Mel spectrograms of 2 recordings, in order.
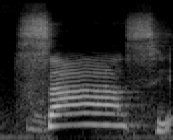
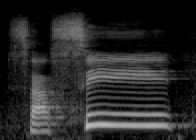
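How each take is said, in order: First: The stress is on the first syllable. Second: The stress is on the last syllable. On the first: The speaker calls it wrong. "eu não falo saci" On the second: The speaker calls it right. "quando eu falo saci ... O I é a tônica"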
